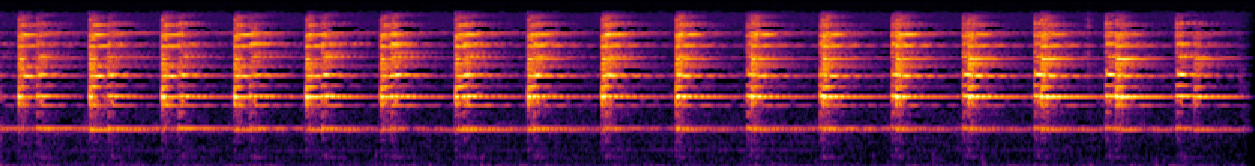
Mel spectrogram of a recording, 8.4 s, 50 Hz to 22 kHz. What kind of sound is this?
A railroad crossing in Sweden.Recorded with a Zoom H5 with a XYH-5 stereo mic.
crossing, level, rail, railroad, railway, tracks, train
